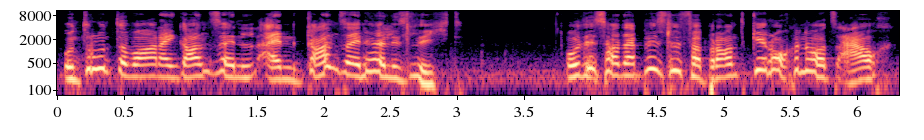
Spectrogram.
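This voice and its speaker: A man's voice: very high voice, expressive, normal speed, a little hiss or hum. A man voicing a naive, chatty schoolboy with a Bavarian accent who stammers and rambles, in an improvised tabletop audio play. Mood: excited.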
